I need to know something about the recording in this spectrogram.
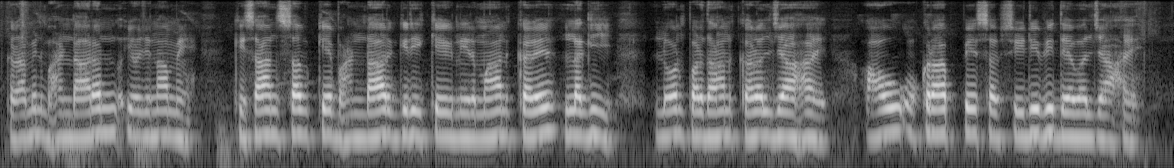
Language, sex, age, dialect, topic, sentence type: Magahi, male, 56-60, Southern, agriculture, statement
